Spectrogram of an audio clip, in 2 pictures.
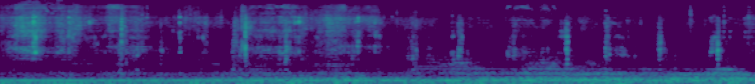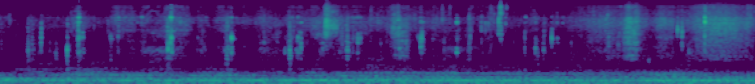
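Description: A person chewing orange chicken and chow mein, with small clicks of a plastic fork against a plastic takeout tray. A steady low hum runs underneath.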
